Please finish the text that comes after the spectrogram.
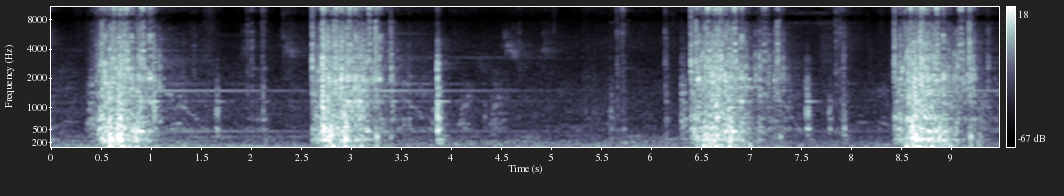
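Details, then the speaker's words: Yard Machines 22-inch dual-stage snowblower, 5.5 hp Tecumseh Snow King engine, pull-started unchoked on a hot day: four hard pull bursts, spinning briefly but never catching; crank, no-start despite spark, cause not confirmed. "we could tell it's getting spark but it's just not turning over completely"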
